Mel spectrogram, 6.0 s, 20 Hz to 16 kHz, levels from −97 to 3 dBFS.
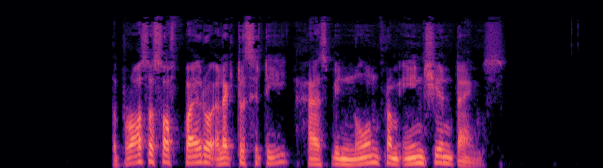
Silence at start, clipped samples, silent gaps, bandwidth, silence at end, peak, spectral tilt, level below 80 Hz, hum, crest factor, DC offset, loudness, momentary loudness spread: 1.15 s; under 0.1%; none; 11 kHz; 1.05 s; -4 dBFS; -6.5 dB/octave; -56 dBFS; none; 20 dB; under 0.1%; -23 LUFS; 11 LU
